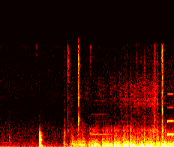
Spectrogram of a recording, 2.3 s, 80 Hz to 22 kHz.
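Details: Mahindra XUV500 W8 that cranked without starting, with flashing check engine light and immobiliser codes P183F, P1832, P183B, after key programming and code clearing by scan tool: a click, then it catches within a second and runs steadily; now starts normally.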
